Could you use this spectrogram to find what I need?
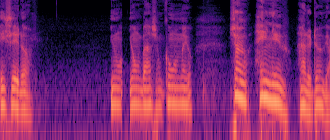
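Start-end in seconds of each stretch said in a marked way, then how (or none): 2.2-3.9 sorry, pitiful, pleading little voice. Retelling an old man at the door selling cornmeal: imitating a pitiful voice. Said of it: "talking in this kinda pitiful like voice".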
